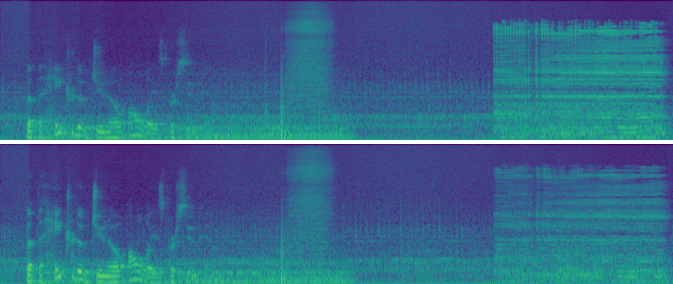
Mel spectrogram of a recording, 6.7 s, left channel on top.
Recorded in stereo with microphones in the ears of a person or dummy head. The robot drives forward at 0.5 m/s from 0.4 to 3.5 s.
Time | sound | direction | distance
0.3 | a man speaking | 25° right (ahead or behind) | 0.6 m
2.8 | a hiss | 10° left (ahead or behind) | 1.1 m
4.9 | a squeak | 70° left (ahead or behind) | 1.7 m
